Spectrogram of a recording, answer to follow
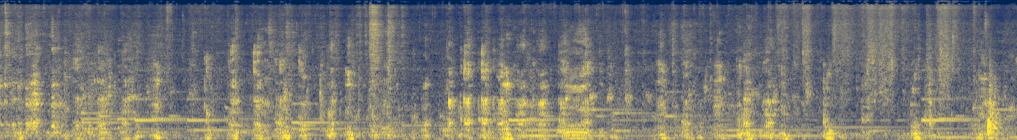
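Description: Domestic pigs grunting in a concrete pen, with frequent short knocks and clatters throughout.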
